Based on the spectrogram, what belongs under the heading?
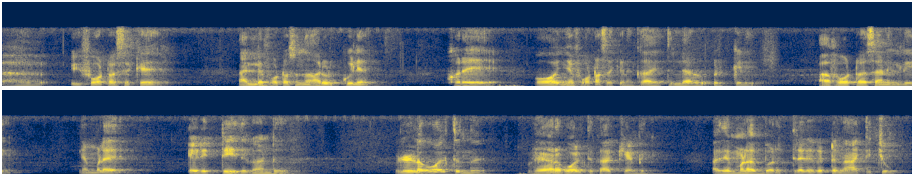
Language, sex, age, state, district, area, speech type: Malayalam, male, 30-45, Kerala, Malappuram, rural, spontaneous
